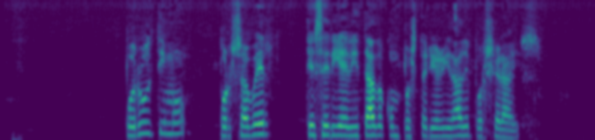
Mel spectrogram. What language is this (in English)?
Galician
